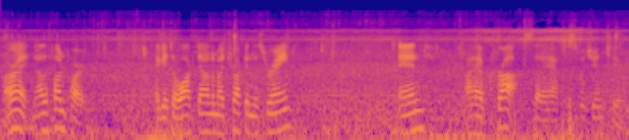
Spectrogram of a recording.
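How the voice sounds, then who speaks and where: Easygoing young farmer over loud wind. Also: male voice, medium pitch, normal speed, pauses often. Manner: easygoing, chatty, addresses viewers as guys. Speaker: dairy farmer vlogger. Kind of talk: casual vlog narration during chores. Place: farm barns, skid loader cab and outdoors in wind and rain. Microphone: action camera. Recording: loud wind and engine noise on camera mic. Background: loud wind, rain and machinery.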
